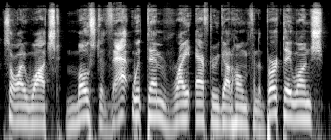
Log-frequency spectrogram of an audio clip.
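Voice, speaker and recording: A young man hosting a solo sports podcast, energetic and rambling, his voice slightly hoarse. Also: mid-range voice, moderate pace, no room sound, clean studio sound. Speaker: podcast host.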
